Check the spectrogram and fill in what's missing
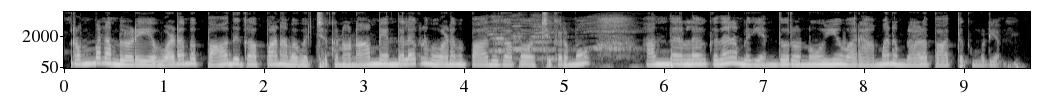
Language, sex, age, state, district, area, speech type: Tamil, female, 18-30, Tamil Nadu, Kallakurichi, urban, spontaneous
